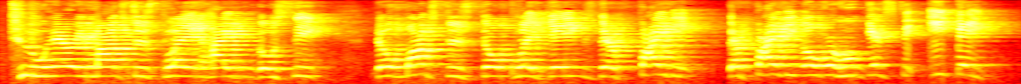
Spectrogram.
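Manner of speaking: panicking about monsters fighting; scared boy. Acted. Frightened boy in story.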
